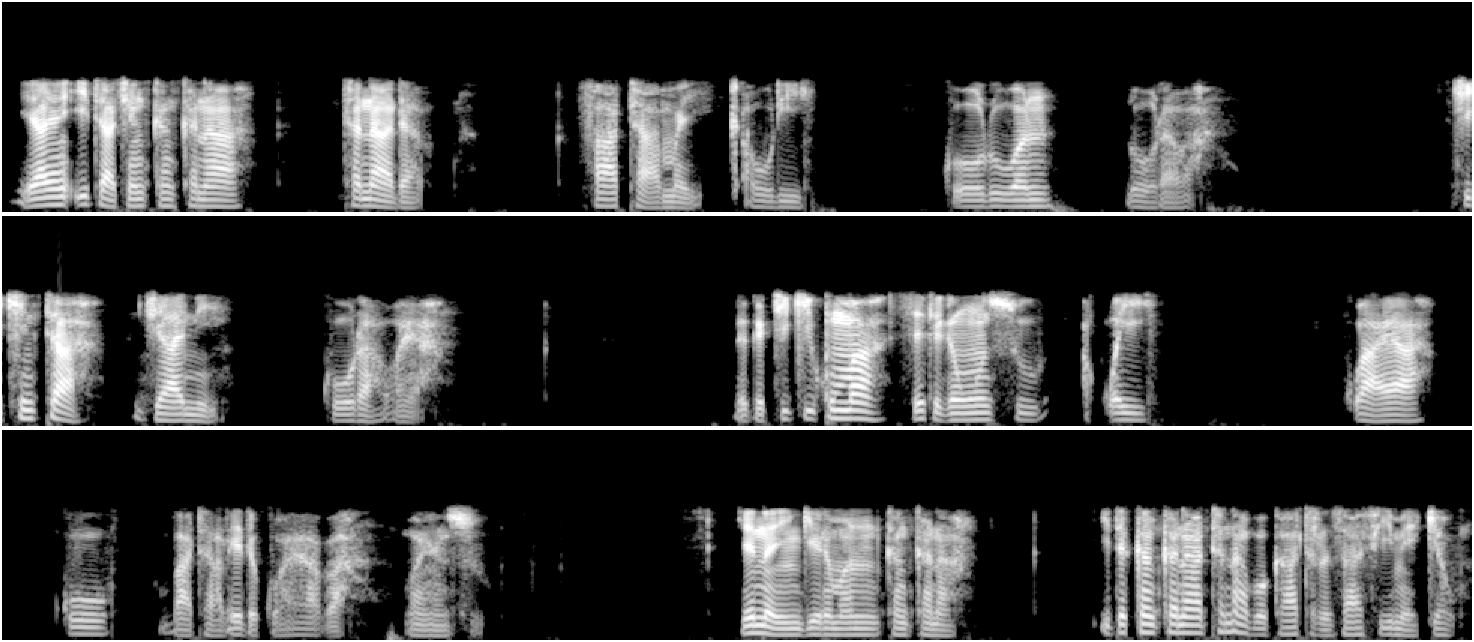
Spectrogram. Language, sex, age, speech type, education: Hausa, male, 30-45, spontaneous, tertiary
